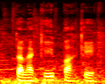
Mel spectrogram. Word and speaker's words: Tlaquepaque: Ano siya i-pronounce? Talakipake.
